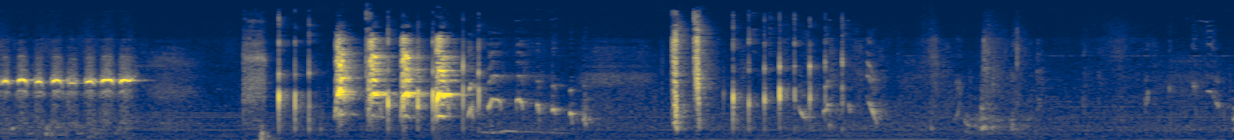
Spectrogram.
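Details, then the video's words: Biewer Terrier puppy, a toy breed, whining in a thin high tone, then bursts of sharp squeaky yips and barks separated by short silences, fading to soft whimpers near the end. "BIEWER TERRIER PUPPY"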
